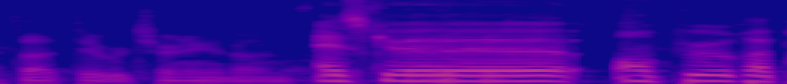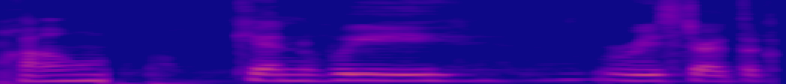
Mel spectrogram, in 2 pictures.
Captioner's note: speaking French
